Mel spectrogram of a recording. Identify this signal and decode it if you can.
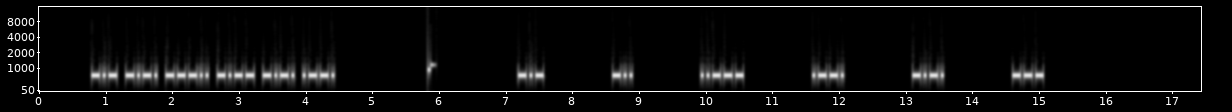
Morse code, heard as a keyed tone, about 28 wpm, spaced as for 12 wpm, 700 Hz. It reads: KC8YCP KD2PCO
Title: USA Call Signs - 6 Characters - 8x Character Spacing - 28wpm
